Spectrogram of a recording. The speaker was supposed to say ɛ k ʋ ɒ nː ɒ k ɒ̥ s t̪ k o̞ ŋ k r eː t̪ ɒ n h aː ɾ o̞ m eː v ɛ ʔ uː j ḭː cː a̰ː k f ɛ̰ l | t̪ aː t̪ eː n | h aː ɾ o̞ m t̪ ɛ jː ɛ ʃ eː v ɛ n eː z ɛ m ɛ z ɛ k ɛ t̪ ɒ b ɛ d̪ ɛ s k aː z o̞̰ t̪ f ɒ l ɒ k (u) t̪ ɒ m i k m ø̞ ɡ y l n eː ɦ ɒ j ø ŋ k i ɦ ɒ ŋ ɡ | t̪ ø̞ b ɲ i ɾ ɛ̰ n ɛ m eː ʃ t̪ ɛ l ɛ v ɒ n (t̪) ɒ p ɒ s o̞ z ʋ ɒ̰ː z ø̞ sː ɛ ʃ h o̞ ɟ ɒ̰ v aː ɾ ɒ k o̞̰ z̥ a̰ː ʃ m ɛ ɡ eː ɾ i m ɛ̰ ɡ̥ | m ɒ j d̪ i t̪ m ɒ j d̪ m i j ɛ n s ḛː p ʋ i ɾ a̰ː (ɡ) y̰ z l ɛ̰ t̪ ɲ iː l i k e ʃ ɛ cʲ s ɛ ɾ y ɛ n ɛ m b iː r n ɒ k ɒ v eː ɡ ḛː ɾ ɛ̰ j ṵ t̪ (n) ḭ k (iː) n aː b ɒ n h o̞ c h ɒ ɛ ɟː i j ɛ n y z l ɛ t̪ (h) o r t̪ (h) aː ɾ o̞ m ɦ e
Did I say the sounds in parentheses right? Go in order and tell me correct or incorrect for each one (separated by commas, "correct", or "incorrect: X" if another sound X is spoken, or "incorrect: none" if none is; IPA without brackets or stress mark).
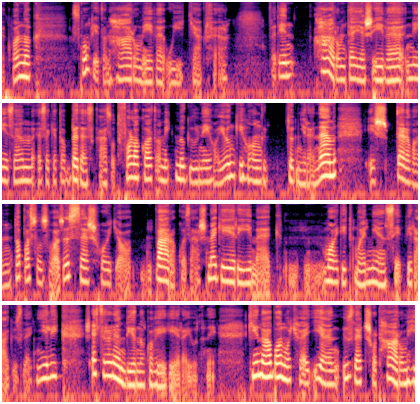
incorrect: ɒ, correct, correct, correct, correct, incorrect: ʃ, correct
